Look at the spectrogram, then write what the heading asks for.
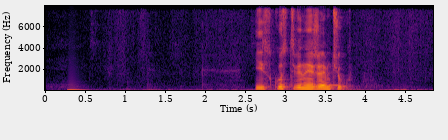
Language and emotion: Russian, neutral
